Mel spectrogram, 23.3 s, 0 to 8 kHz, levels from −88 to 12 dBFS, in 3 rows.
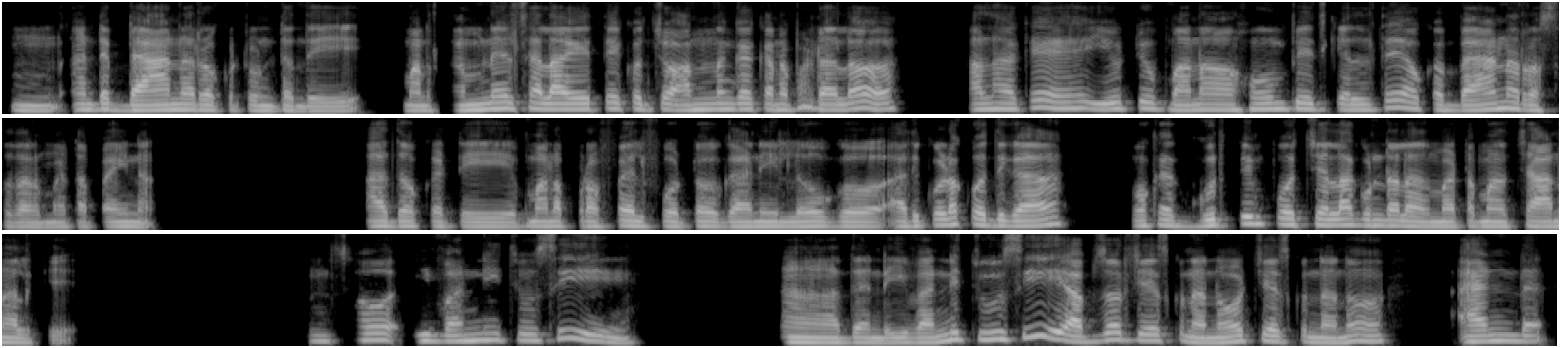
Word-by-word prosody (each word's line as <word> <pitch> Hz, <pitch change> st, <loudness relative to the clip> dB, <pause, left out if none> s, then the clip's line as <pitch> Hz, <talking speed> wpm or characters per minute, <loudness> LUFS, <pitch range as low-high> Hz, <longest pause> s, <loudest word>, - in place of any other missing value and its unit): హ్మ్. 120 Hz, -2 st, -2 dB
అంటే 140 Hz, +1 st, +1 dB
బ్యానరొకటుంటది. 125 Hz, -4 st, +2 dB, 0.4 s
మన 120 Hz, -, +2 dB
థంబ్‌నెయిల్స్ 155 Hz, +6 st, +1 dB
ఎలాగైతే 150 Hz, +1 st, +3 dB
కొంచెం 145 Hz, -1 st, -1 dB
అందంగా 150 Hz, +2 st, +1 dB
కనపడాలో, 140 Hz, +2 st, +1 dB, 0.6 s
అలాగే 155 Hz, +5 st, 0 dB, 0.3 s
యూట్యూబ్ 160 Hz, 0 st, -2 dB
మన 130 Hz, +2 st, +1 dB, 0.2 s
హోమ్ 155 Hz, +1 st, +1 dB
పేజ్‌కెళ్తే, 145 Hz, +3 st, -1 dB
ఒక 145 Hz, -, -6 dB
బ్యానరొస్తదనమాట 115 Hz, -7 st, 0 dB
పైన. 115 Hz, -1 st, -1 dB, 1.2 s
అదొకటి. 125 Hz, -2 st, -2 dB, 0.3 s
మన 120 Hz, 0 st, +2 dB
ప్రొఫైల్ 125 Hz, +1 st, 0 dB
ఫోటోగాని, 120 Hz, -1 st, 0 dB
లోగో 120 Hz, 0 st, +1 dB, 0.2 s
అది 125 Hz, +1 st, +1 dB
కూడా 155 Hz, +2 st, +4 dB
కొద్దిగా 140 Hz, -3 st, +3 dB, 0.6 s
ఒక 145 Hz, -, -6 dB, 0.2 s
గుర్తింపు 175 Hz, +6 st, 0 dB
వచ్చేలాగా 155 Hz, -1 st, +2 dB
ఉండాలనమాట. 125 Hz, -4 st, +2 dB
మన 115 Hz, -, +2 dB
చానల్‌కి. 120 Hz, -3 st, 0 dB, 1.2 s
హ్మ్. 150 Hz, 0 st, -6 dB
సో, 175 Hz, -, -4 dB, 0.3 s
ఇవన్నీ 160 Hz, +3 st, 0 dB
చూసి 170 Hz, +7 st, -3 dB, 1.1 s
ఆ! -, -, +4 dB, 0.2 s
అదండి. 115 Hz, 0 st, 0 dB
ఇవన్నీ 120 Hz, +9 st, +2 dB
చూసి 200 Hz, +6 st, 0 dB, 0.2 s
అబ్జర్వ్ 170 Hz, +7 st, 0 dB
చేసుకున్నాను. 150 Hz, -8 st, 0 dB
నోట్ 145 Hz, +3 st, +2 dB
చేసుకున్నాను. 135 Hz, -2 st, 0 dB, 0.6 s
అండ్ 155 Hz, 0 st, +1 dB
140 Hz, 115 wpm, -23 LUFS, 120-155 Hz, 1.2 s, కూడా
